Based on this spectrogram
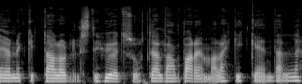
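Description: A woman's very deep, low voice with vocal fry, fairly even intonation and a moderate pace, dry and close with no echo. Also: very clean recording, silent background. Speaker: missionary devotional speaker. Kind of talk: devotional reflection ending in fervent, heartfelt prayer. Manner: warm, earnest, intimate; in prayer: fervent, imploring, pleading tone.

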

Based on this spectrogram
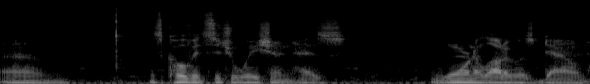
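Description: A man with an American accent speaks very slowly in a very deep, low, somewhat breathy voice, with fairly even intonation, long, frequent pauses, and audible room echo. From Detroit, Michigan. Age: 30s. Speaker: podcaster and comedian. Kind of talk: casual monologue.

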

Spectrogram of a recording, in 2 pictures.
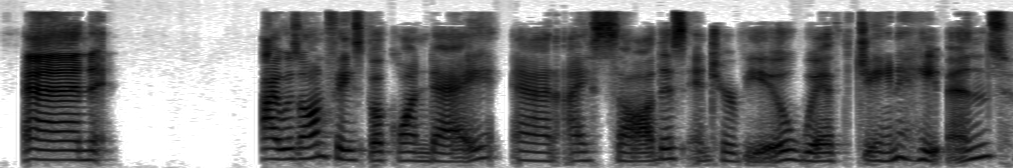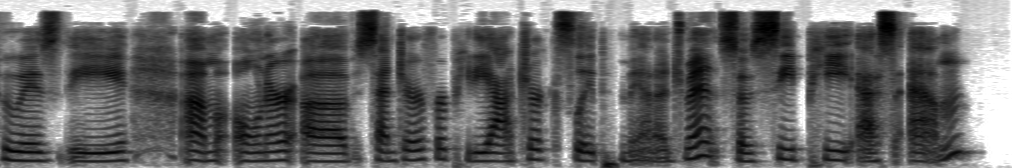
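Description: A woman speaks at a fairly slow pace with an American accent. Her voice has vocal fry and ordinary pitch variation. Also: medium pitch for a woman, quiet background. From Massachusetts, Andover. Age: 20s. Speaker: postpartum doula and podcast host. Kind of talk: casual monologue. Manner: chatty with many fillers.

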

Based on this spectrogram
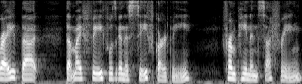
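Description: A woman with an unremarkable speaking voice, fairly low in pitch, with ordinary pitch variation and a moderate pace, on a very clean recording with a silent background. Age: 30s. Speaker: Bible study author. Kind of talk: interview.

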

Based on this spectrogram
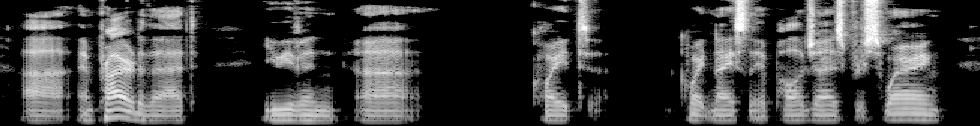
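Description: A man with a Canadian accent speaks at a moderate pace in a very deep, low pitch, his intonation fairly even and broken by long, frequent pauses. The sound is dry and close with no echo, over a quiet background. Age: 40s. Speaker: podcast host. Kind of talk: casual interview.

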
